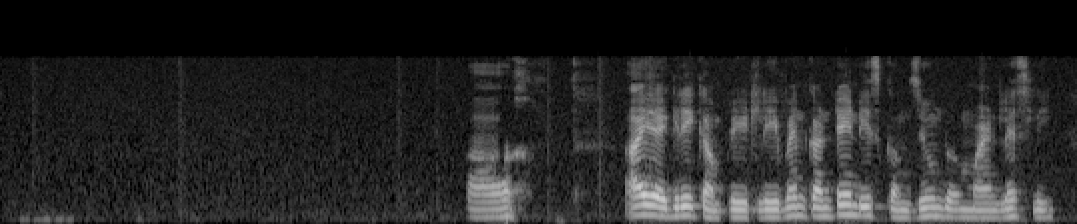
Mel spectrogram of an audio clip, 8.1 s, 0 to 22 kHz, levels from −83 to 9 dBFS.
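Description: No technical faults can be heard anywhere in this speech.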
